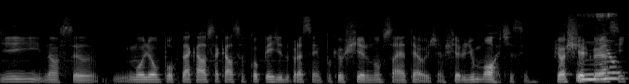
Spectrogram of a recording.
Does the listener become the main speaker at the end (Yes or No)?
Yes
